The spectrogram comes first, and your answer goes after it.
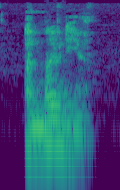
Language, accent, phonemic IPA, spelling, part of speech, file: English, Southern England, /əˈməʊ.nɪ.ə/, ammonia, noun, LL-Q1860 (eng)-ammonia.wav
- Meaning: 1. A gaseous, toxic compound of hydrogen and nitrogen, NH₃, with a pungent smell and taste 2. A solution of this compound in water used domestically as a cleaning fluid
